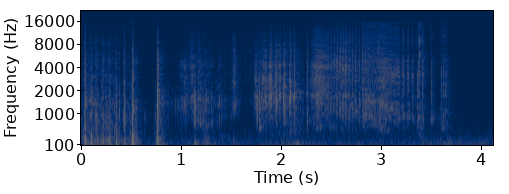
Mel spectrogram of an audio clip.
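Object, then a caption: Hardcover book with thick paper pages. Long red-painted nails and fingertips squeeze, rub and turn the thick, coarse paper pages of a large open hardcover book of houseboat photos. A quick run of soft crinkly taps and scratches gives way to longer, bright papery rustling and swishes as the pages are worked and turned, before fading into quiet.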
